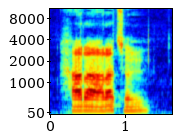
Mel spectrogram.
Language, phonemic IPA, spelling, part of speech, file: Arabic, /ħa.raː.ra/, حرارة, noun, Ar-حرارة.ogg
- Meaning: 1. heat 2. warmth, congeniality, friendliness 3. enthusiasm, fervor, zeal 4. temperature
